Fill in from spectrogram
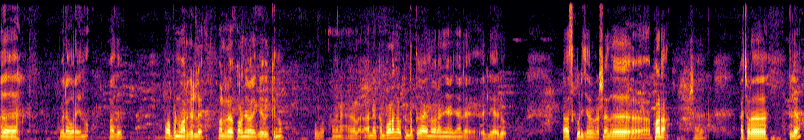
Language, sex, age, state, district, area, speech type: Malayalam, male, 45-60, Kerala, Kottayam, rural, spontaneous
